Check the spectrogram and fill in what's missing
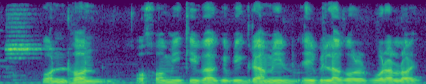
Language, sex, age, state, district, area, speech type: Assamese, male, 30-45, Assam, Barpeta, rural, spontaneous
